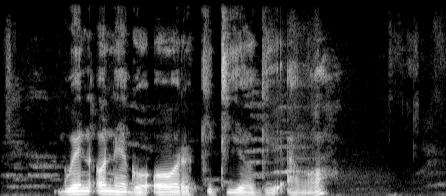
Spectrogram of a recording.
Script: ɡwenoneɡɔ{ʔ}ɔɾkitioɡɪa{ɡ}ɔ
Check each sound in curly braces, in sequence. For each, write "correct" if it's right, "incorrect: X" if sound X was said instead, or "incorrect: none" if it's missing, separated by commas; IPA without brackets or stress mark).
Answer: correct, incorrect: ŋ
